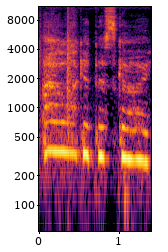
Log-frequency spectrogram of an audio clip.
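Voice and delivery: high, gasping, delighted.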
